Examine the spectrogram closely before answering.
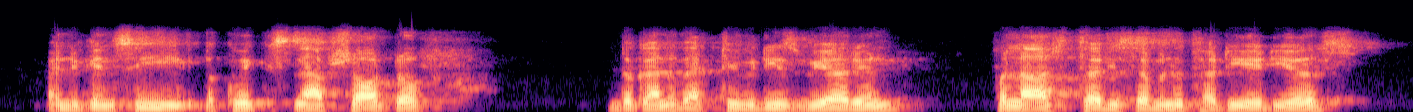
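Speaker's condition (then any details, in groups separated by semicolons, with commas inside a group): No condition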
